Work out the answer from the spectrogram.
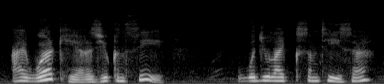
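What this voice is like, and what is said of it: Polish accent. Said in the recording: “A Polish accent”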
